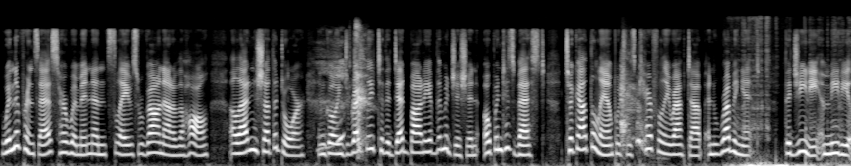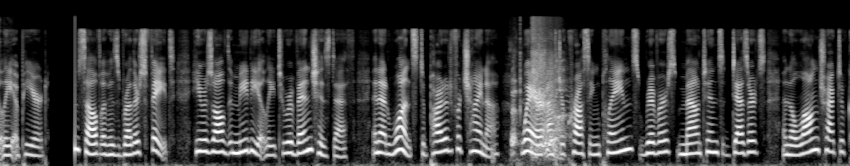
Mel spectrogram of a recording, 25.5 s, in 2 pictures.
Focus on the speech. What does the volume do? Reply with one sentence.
The volume of the speech stays about the same.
